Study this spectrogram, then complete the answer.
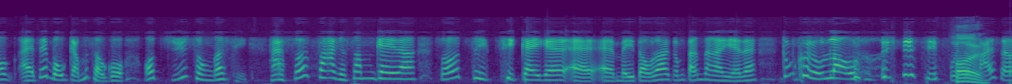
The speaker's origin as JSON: {"language": "Cantonese", "country": "Hong Kong", "said": "同我哋香港人都好唔同嘅咧"}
